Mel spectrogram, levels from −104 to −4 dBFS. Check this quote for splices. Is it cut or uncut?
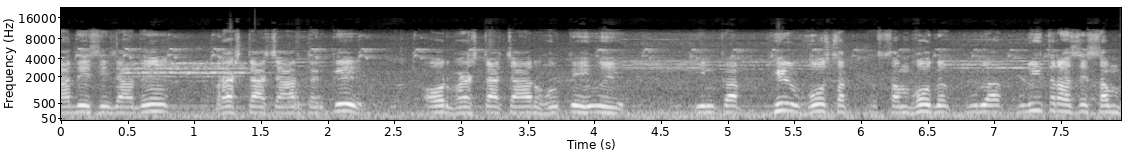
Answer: uncut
